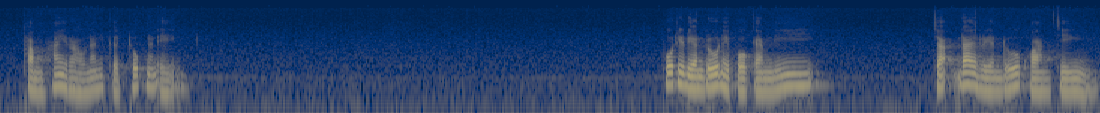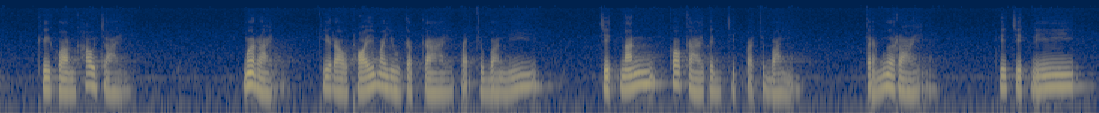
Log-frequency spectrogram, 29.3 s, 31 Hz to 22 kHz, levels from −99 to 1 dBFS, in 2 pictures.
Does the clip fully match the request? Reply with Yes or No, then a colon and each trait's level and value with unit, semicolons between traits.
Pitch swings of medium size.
Yes: average, 4.5 semitones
